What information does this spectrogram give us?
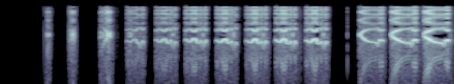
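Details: A Lemon-chested greenlet (Hylophilus thoracicus) in Brazil sings a quick run of about a dozen high, clear notes, ending in several louder, downslurred whistles.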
